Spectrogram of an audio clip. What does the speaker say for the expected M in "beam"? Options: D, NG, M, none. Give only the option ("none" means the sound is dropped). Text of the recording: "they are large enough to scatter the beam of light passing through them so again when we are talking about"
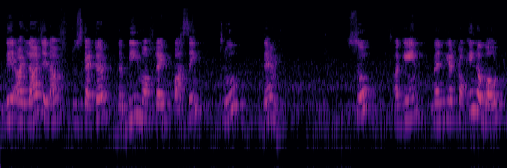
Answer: M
